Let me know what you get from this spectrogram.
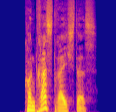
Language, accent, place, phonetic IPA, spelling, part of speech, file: German, Germany, Berlin, [kɔnˈtʁastˌʁaɪ̯çstəs], kontrastreichstes, adjective, De-kontrastreichstes.ogg
- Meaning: strong/mixed nominative/accusative neuter singular superlative degree of kontrastreich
